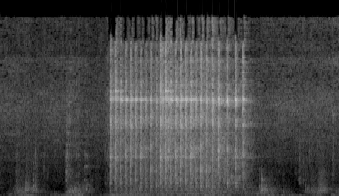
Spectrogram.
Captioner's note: drilling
